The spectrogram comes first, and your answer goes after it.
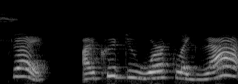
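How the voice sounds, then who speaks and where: A woman's squeaky, put-on character voice, pitched high. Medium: read story.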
